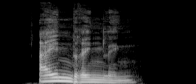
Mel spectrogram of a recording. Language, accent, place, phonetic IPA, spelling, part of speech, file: German, Germany, Berlin, [ˈaɪ̯nˌdʁɪŋlɪŋ], Eindringling, noun, De-Eindringling.ogg
- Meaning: intruder, interloper, trespasser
